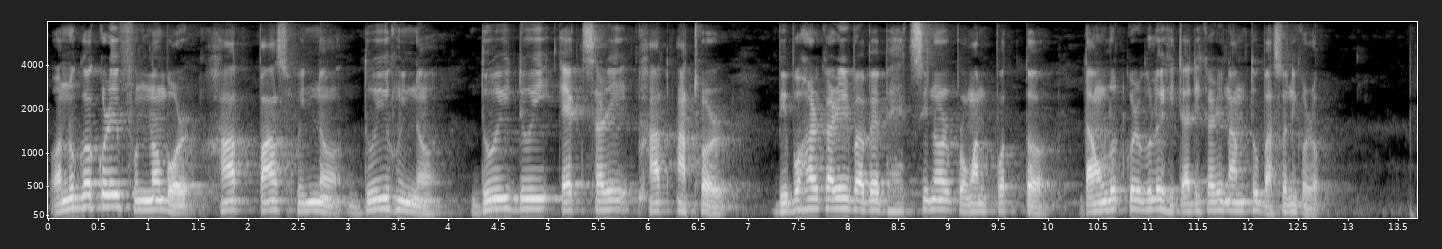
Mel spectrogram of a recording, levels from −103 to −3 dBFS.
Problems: none marked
